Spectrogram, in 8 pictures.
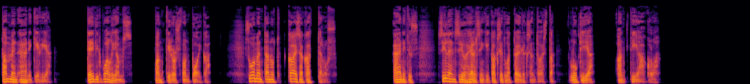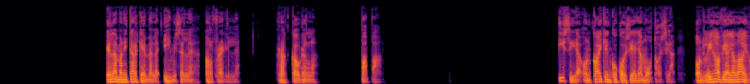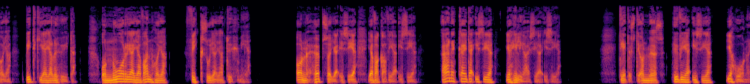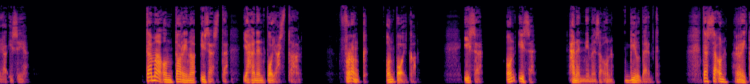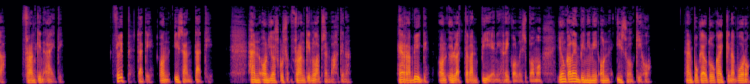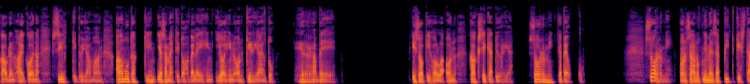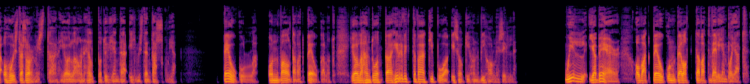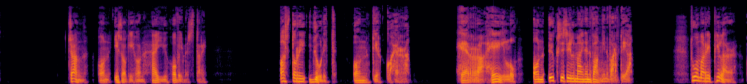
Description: Pankkirosvon poika – Ljudbok – Laddas ner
